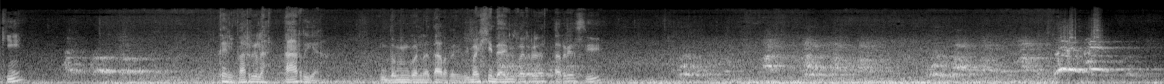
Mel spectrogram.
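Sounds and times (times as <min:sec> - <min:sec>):
speech: 0:00.0 - 0:00.4, 0:02.2 - 0:06.2
dogs barking in a deserted neighborhood on a Sunday afternoon: 0:00.6 - 0:02.2, 0:04.8 - 0:11.6.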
